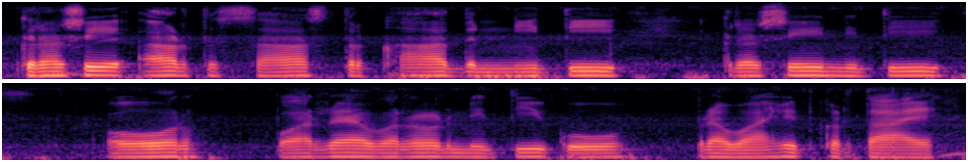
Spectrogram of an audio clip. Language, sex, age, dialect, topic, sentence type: Hindi, male, 25-30, Marwari Dhudhari, agriculture, statement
